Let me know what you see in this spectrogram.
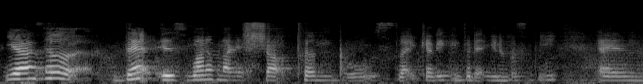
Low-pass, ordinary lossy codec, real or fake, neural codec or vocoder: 7.2 kHz; none; fake; codec, 16 kHz in and 24 kHz out, 0.6 kbps, FireRedTTS-2 codec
